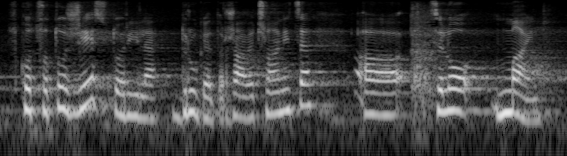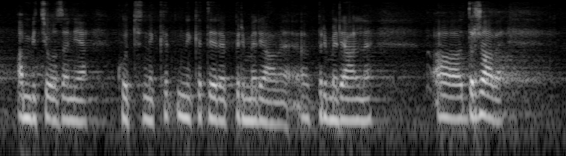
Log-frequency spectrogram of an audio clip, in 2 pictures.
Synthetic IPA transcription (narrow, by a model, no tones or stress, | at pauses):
kɔt̪sɔt̪oːʒest̪ɔɾiːlɛd̪ɾuːɡɛd̪əɾʒaːʋɛt͡ʃlaːnit̪sɛ | t̪sɛloːmajn | ambit̪sijoːzənjɛ | kɔt̪nɛkat̪eːɾɛpɾimɛɾjaːpɾimɛɾjaːlnɛ | d̪əɾʒaːʋɛ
